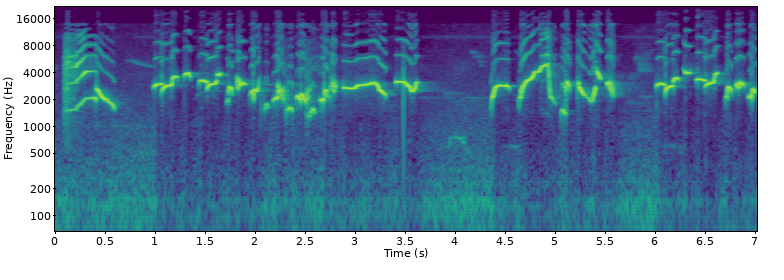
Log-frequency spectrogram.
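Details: Oriental magpie-robin sings its fighting song to make rivals respond: rapid whistled phrases rising and falling, sharp upslurred notes and short buzzy elements, with brief gaps between bursts.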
